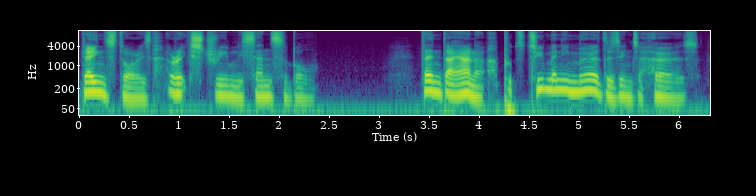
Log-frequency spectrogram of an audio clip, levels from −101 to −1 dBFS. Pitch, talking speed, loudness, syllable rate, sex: 135 Hz, 125 wpm, -19 LUFS, 5.1 syllables/s, male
